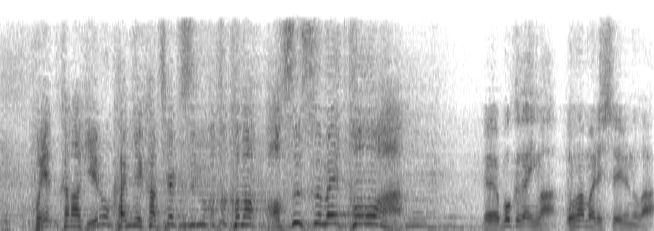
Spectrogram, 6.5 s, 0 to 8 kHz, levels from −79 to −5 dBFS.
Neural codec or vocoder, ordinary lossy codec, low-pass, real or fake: codec, 24 kHz, 0.5 kbps, DualCodec; AAC, 32 kbps; 7.2 kHz; fake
